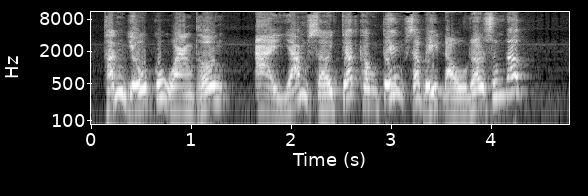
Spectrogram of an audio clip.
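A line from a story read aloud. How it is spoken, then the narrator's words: Stern loud call. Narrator (Vietnamese): nghiêm nghị kêu to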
